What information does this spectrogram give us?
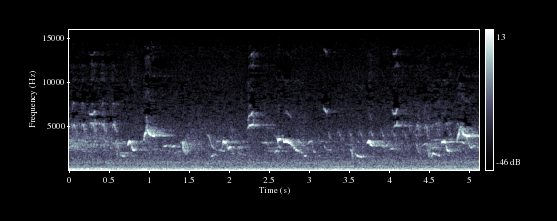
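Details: Gray Catbird (Dumetella carolinensis) chirping amid noticeable background noise: sharp high squeaks and short slurred notes repeated in loose phrases about every second, over a low rumble.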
